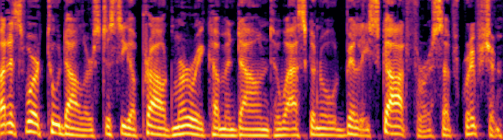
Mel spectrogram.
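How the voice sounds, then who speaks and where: A gruff, put-on character voice sits at a low-to-middle pitch. It moves at a fairly quick pace with hardly any pauses. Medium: read story. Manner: gruff, blunt.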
